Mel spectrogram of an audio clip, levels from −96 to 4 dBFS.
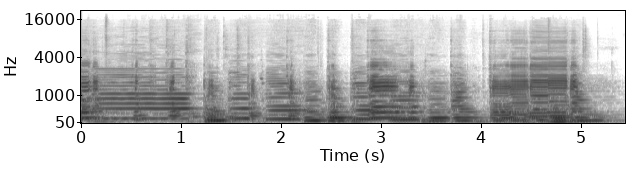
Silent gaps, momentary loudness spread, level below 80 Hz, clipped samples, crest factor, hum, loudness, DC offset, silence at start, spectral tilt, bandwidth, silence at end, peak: none; 6 LU; -36 dBFS; under 0.1%; 16 dB; none; -22 LUFS; under 0.1%; 0 s; -7 dB/octave; 15.5 kHz; 0.05 s; -6 dBFS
